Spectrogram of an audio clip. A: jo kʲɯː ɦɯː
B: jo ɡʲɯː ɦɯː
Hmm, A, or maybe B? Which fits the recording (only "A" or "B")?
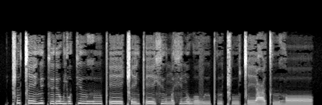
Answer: A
